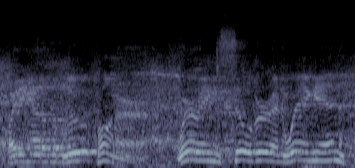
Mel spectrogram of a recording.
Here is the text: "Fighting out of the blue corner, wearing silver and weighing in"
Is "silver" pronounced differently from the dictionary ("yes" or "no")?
no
